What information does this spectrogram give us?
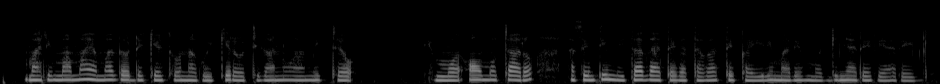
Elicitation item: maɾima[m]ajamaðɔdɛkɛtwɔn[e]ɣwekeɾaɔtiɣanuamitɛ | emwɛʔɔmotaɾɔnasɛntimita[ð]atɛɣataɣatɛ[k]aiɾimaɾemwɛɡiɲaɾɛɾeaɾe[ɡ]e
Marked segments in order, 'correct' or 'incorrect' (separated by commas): correct, incorrect, correct, correct, correct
